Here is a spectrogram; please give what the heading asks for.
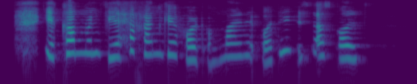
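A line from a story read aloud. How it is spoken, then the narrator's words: Sung loudly. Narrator (German): sang Schaf laut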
